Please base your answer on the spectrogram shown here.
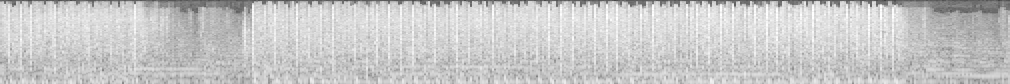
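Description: Sustained heavy automatic gunfire in the sci-fi shooter Anthem during a boss fight against a swarm tyrant, a dense, loud, unbroken barrage that stops briefly and then resumes.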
